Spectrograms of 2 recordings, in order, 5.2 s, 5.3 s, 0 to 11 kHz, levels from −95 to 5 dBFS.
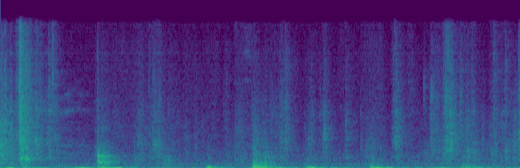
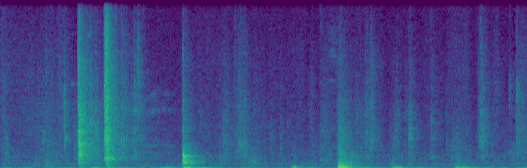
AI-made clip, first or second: first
